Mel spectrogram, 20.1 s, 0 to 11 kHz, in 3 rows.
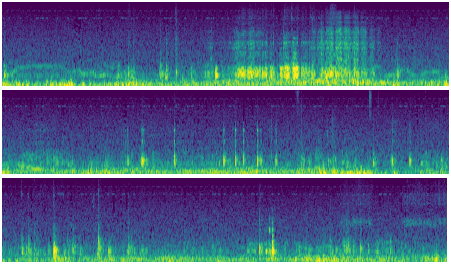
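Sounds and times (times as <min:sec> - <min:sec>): water around a boat: 0:00.0 - 0:20.0
wind: 0:00.0 - 0:20.0.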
